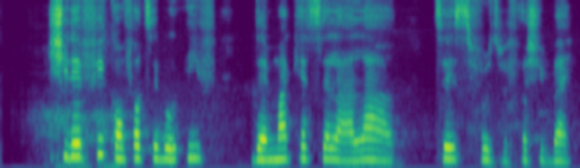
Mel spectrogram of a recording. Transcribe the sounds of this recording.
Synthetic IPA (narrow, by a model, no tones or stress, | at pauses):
ʃidefilkʰɔ̃ɱfɔtʰebolif | dəmakʰɛtsɛlaːlaa | tʰestfɹutbifɔʃibaɪ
